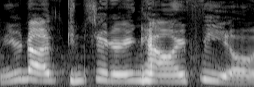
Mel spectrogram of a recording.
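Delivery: mock grumpy, curmudgeonly grandma voice. Retelling a friend's complaint about politeness: mock curmudgeon grandma voice. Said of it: "this curmudgeon grandma who's like".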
